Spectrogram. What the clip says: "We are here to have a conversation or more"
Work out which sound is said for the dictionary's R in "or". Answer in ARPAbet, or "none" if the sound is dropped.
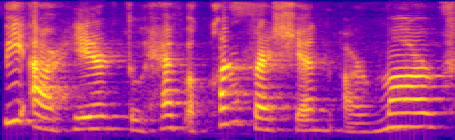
R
